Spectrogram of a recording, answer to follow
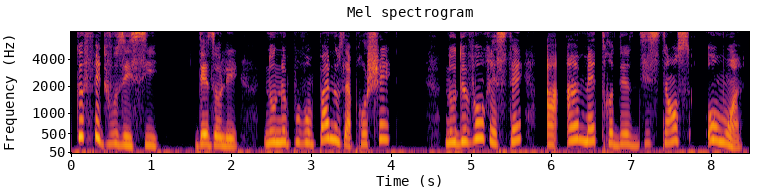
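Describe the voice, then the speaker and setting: A woman voicing a friendly young boy in a storybook, with a high voice calling out loudly. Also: animated, unhurried, no echo, clean studio sound. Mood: cheerful.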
